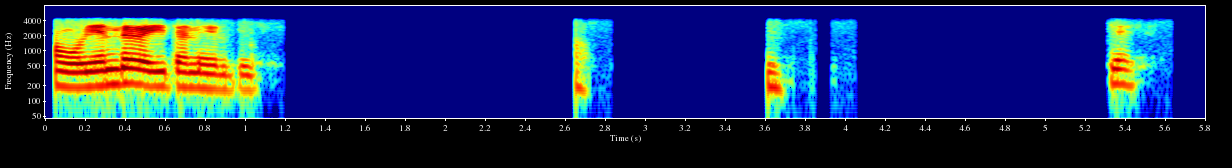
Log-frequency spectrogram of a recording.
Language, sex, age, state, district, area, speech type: Malayalam, female, 18-30, Kerala, Thiruvananthapuram, rural, conversation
